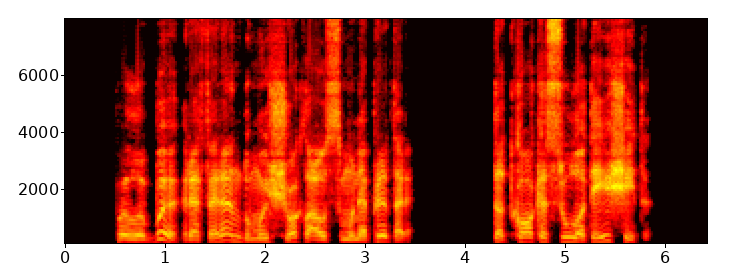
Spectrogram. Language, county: Lithuanian, Kaunas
